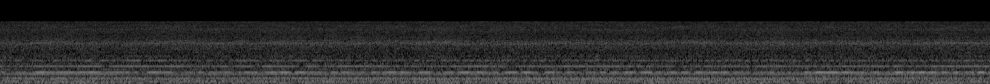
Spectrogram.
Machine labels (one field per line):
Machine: fan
